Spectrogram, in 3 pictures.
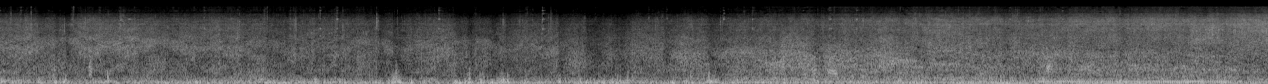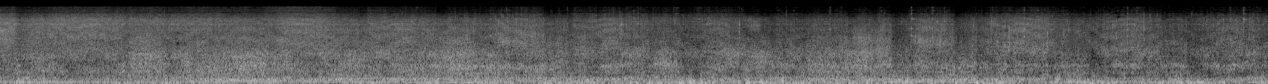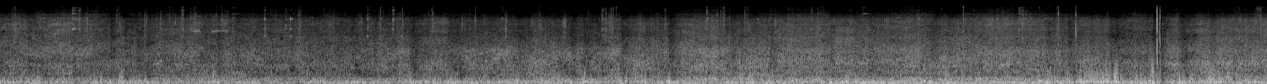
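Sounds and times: road traffic noise: 0.0s - 38.0s
vehicle engine humming: 0.0s - 38.0s.

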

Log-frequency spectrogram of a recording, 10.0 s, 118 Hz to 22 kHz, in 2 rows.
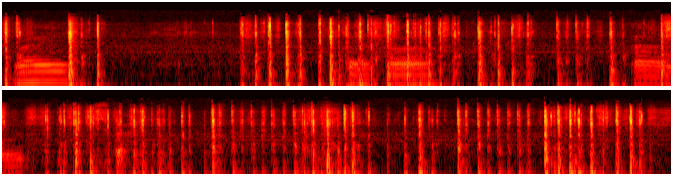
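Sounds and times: typing on computer keyboard: 0.0s - 0.8s, 1.8s - 9.9s.

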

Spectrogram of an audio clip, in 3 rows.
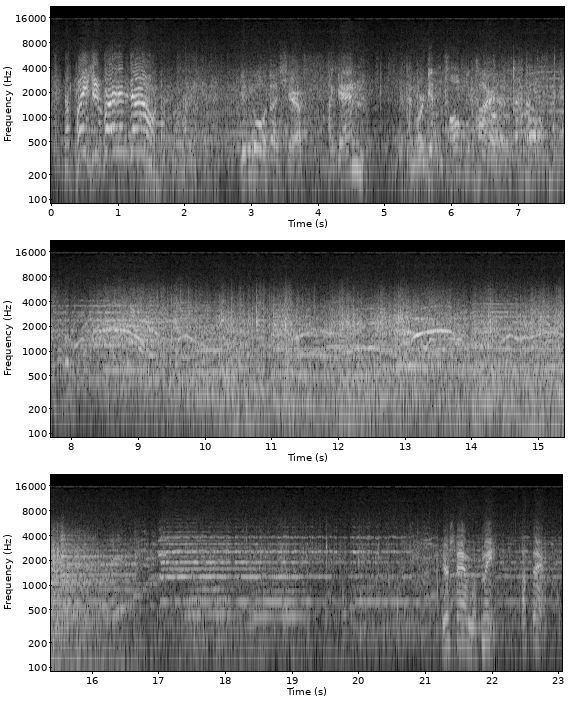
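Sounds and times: dramatic orchestral music: 7.9s - 23.0s
voices shouting in alarm: 10.9s - 16.0s.

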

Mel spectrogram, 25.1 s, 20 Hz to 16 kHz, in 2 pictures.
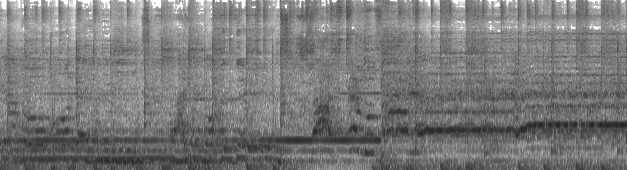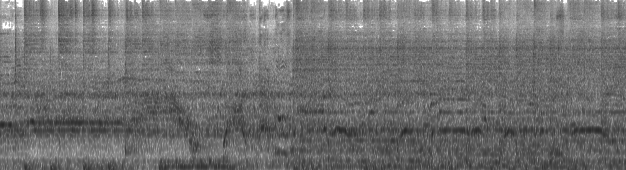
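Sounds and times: woman singing long notes: 0.0s - 13.1s
live hard rock band: 0.0s - 25.0s.

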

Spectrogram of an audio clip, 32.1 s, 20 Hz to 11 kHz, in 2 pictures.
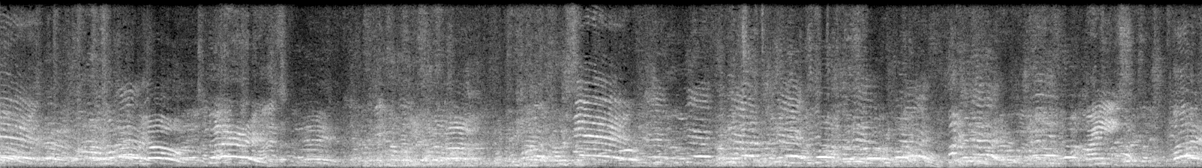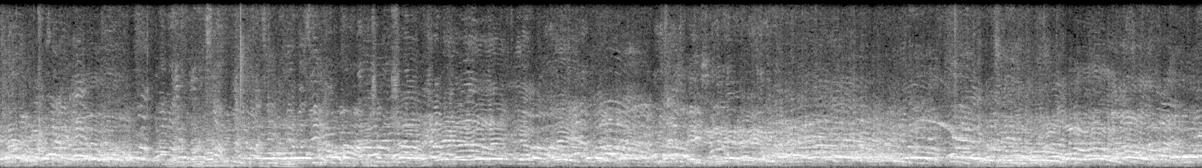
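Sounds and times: people talking at once: 0.0s - 32.0s.

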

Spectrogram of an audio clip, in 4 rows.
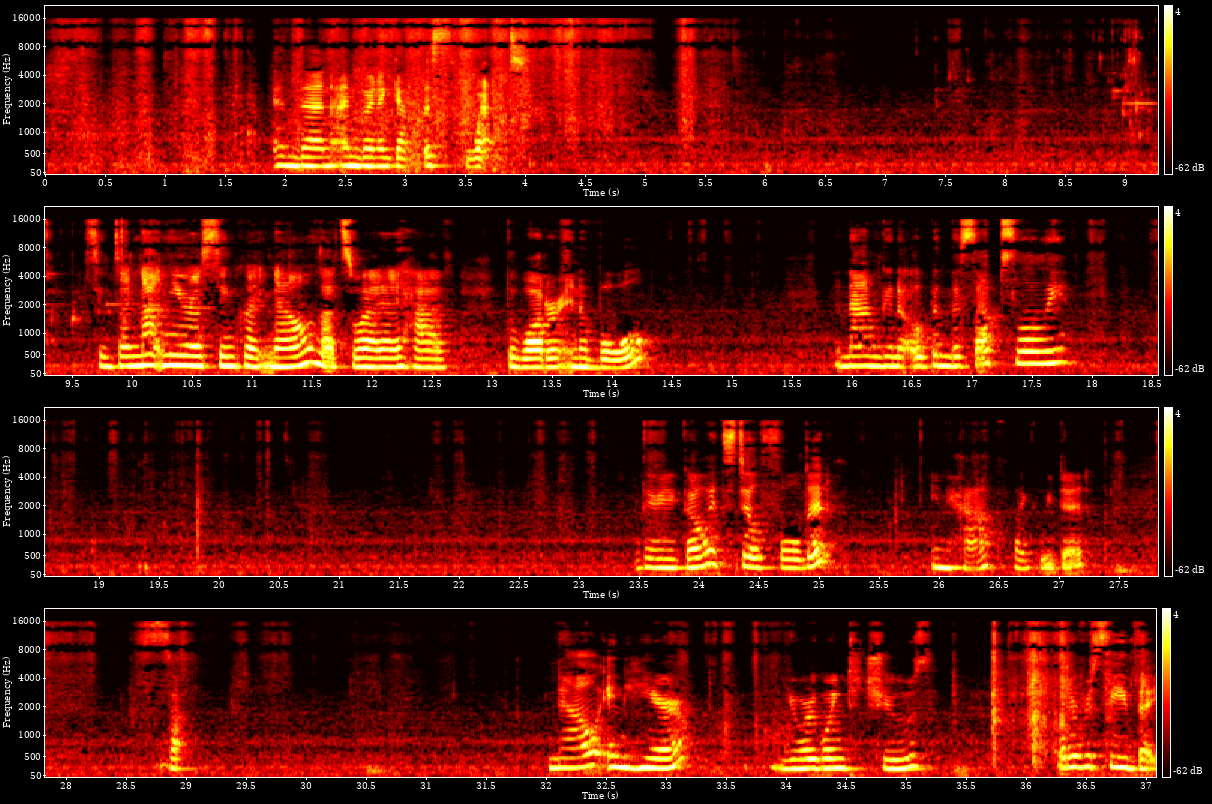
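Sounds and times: paper rustle: 0.0s - 6.6s, 17.9s - 23.3s, 35.6s - 37.0s
water dripping and splashing: 7.2s - 9.9s.

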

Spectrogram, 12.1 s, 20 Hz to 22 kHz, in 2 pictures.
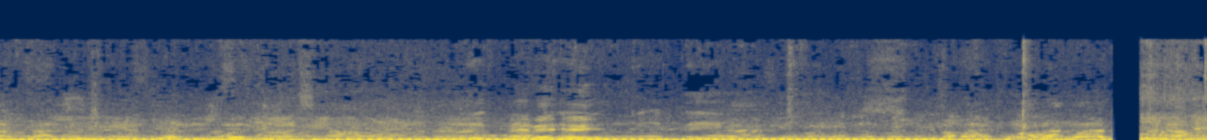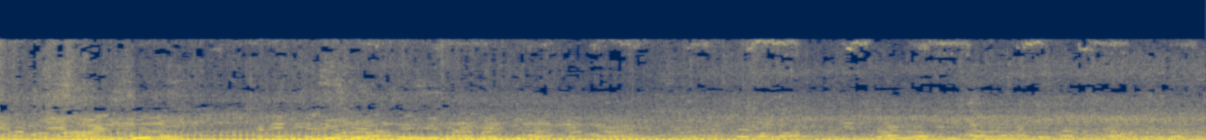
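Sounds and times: people talking at once: 0.0s - 12.0s.

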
